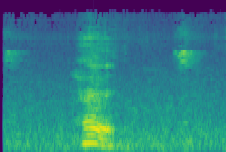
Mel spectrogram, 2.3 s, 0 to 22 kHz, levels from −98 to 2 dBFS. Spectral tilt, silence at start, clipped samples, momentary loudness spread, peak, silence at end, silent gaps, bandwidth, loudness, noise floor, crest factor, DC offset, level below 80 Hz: -4.5 dB/octave; 0.05 s; under 0.1%; 24 LU; 0 dBFS; 0 s; none; 16 kHz; -13 LUFS; -33 dBFS; 16 dB; under 0.1%; -44 dBFS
